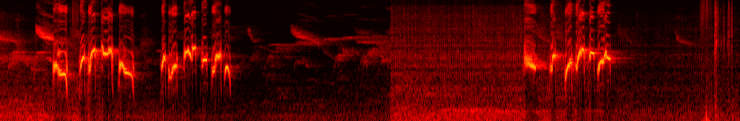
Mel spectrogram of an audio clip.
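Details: Caged red-whiskered bulbul in Thailand, southern master-style song used to excite other caged birds and teach young birds: three bursts of rapid, bright warbled phrases of five to six notes, separated by pauses, with a soft hiss between.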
